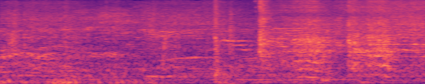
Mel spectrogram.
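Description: A motor vehicle's engine running close by in a busy street, with a couple of short knocks and faint voices in the background.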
